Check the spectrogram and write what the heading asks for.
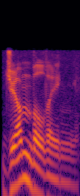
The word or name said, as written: jumbling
